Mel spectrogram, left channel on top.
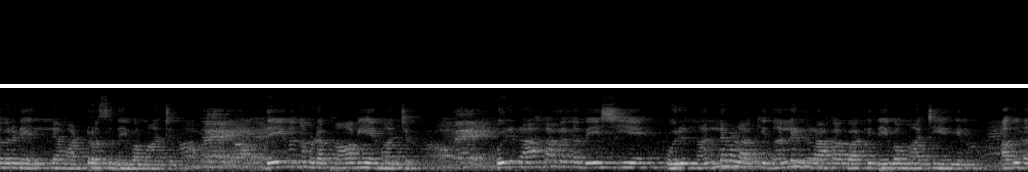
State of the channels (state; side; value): silent; left; digital silence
